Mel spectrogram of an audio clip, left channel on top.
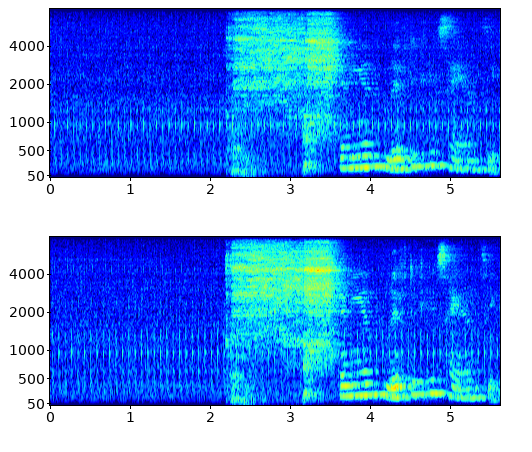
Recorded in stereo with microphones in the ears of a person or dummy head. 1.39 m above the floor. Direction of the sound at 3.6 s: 30° right (ahead or behind).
